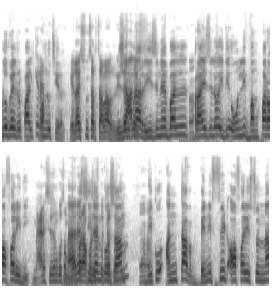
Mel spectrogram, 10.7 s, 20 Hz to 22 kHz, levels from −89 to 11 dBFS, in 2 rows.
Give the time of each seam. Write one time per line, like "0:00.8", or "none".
none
